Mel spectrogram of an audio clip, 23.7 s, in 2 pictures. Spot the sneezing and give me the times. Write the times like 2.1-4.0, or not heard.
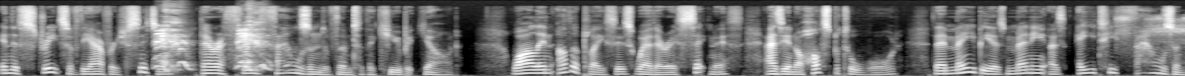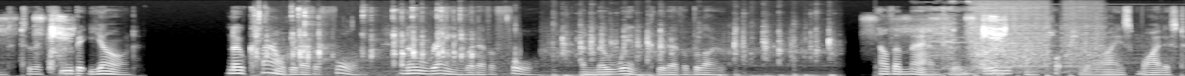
1.5-3.0, 11.2-12.6, 20.5-21.9.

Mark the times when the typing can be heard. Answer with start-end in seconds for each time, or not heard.
14.3-20.3.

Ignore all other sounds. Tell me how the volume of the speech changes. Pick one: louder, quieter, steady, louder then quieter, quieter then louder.
steady.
